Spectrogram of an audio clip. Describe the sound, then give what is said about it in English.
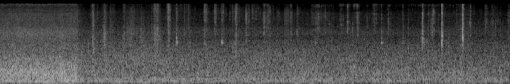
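A waterfall on an easy, accessible hiking trail: a steady, full roar of rushing water fills the whole stretch, slightly louder at first, with scattered splashy patters flickering over the constant wash. No one speaks. “Now, aside from Panther Creek Falls, this is one of the nicest waterfalls I've been to.”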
